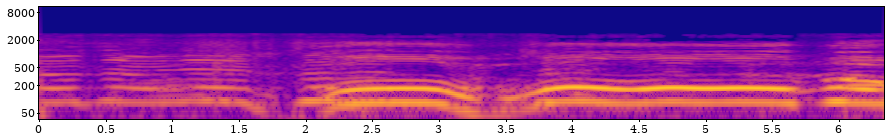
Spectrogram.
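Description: A sound effect edited in over the ride: low, drawn-out pitched calls in three long stretches, the middle one bending up and down, with a muffled, narrow-band quality.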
